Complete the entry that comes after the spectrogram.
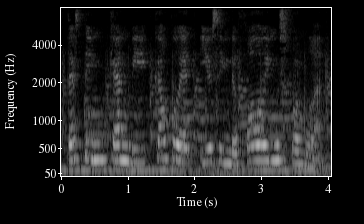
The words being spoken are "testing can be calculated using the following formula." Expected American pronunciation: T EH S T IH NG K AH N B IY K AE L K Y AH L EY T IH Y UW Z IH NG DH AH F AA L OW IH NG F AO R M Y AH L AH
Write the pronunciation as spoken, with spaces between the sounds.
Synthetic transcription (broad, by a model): T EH S T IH NG K AH N B IY K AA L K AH L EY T Y UW S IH NG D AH F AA L OW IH NG F AO R M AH L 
